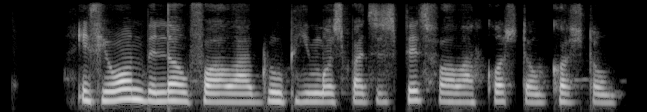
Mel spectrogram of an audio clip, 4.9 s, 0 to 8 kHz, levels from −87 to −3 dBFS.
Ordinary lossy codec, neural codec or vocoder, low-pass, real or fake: none; codec, 16 kHz, 1 kbps, X-Codec, HuBERT features, trained on balanced general audio; 7.2 kHz; fake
